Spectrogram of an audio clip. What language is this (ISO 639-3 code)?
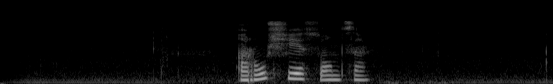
rus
